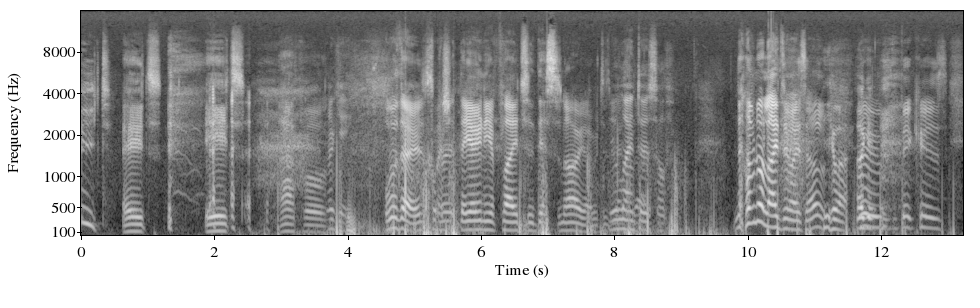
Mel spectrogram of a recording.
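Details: Adult who stutters, reporting months of bad speech days with blocks; stuttering.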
